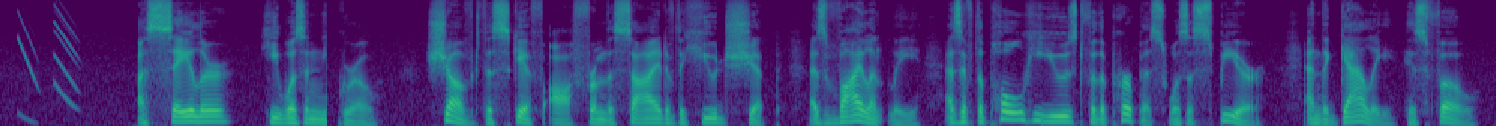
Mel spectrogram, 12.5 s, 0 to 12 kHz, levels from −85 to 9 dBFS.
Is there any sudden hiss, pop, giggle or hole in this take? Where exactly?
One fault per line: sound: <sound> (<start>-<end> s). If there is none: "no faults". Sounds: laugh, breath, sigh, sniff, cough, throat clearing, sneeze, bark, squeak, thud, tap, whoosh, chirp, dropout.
sound: chirp (0.1-0.7 s)
sound: dropout (2.7-2.8 s)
